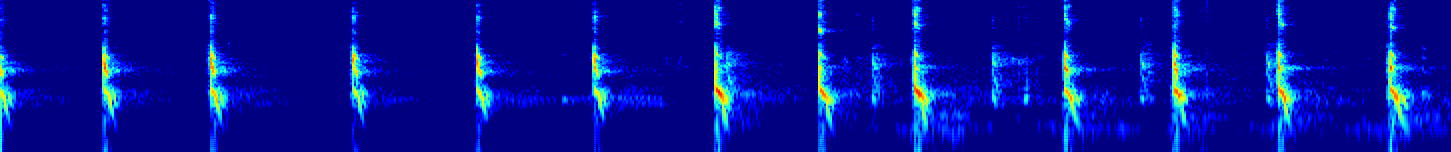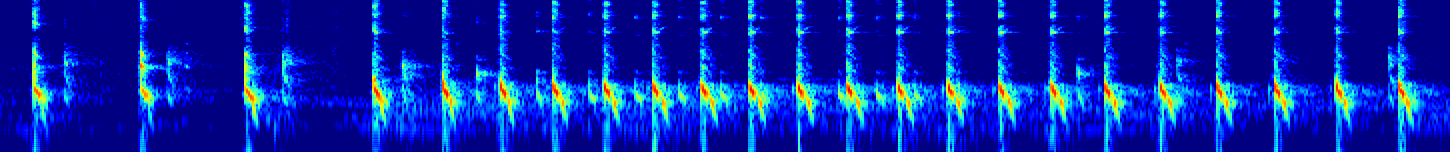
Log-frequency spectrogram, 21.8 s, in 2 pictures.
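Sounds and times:
rail calling: 0.8 - 21.7.

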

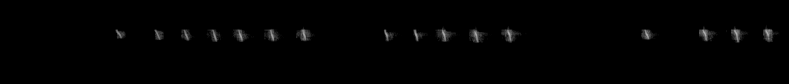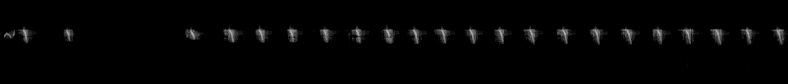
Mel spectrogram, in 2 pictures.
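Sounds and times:
red junglefowl chick peeps: 1.2 - 3.2, 3.8 - 5.3, 6.4 - 8.7, 9.8 - 15.7.

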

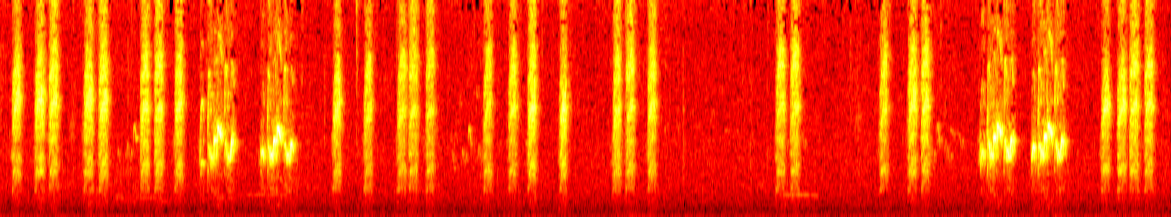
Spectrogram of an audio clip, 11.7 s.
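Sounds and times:
Red-whiskered bulbul chattering: 0.0 - 6.7, 7.7 - 11.6.

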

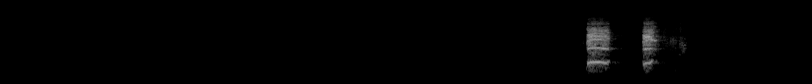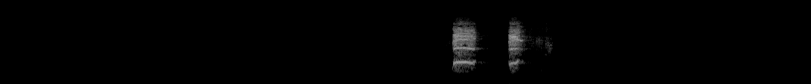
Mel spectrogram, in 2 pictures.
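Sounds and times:
pheasant double squawk: 5.8 - 6.9, 12.6 - 13.7.

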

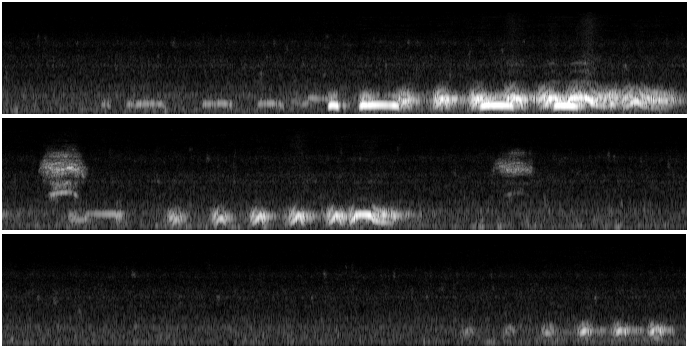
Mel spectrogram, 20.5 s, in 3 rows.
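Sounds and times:
scops owl hooting: 1.2 - 11.0, 11.8 - 12.2, 18.3 - 20.5.

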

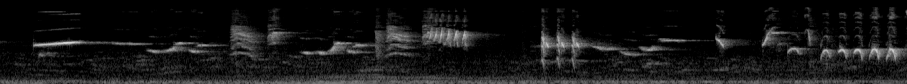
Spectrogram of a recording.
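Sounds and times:
White-rumped shama singing whistles: 0.3 - 3.7, 5.4 - 9.0.

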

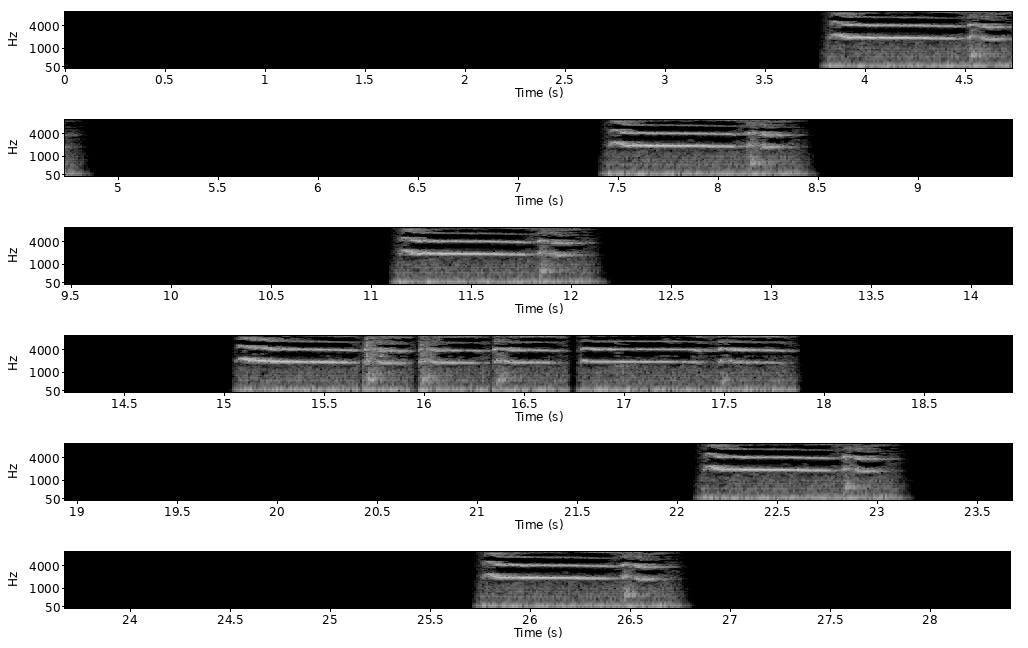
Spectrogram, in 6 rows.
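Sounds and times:
ground squirrel whistled call: 3.8 - 4.8, 7.4 - 8.5, 11.1 - 12.2, 15.1 - 17.9, 22.1 - 23.2, 25.8 - 26.8.

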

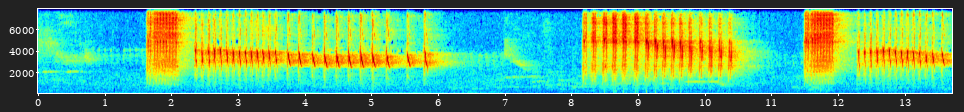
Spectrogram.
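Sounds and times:
bulbul singing: 0.0 - 7.5, 8.1 - 13.7.

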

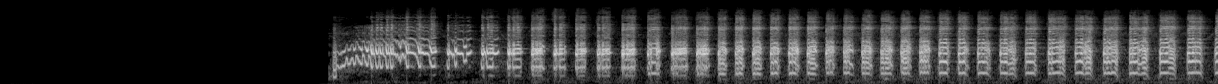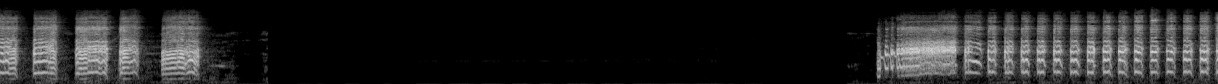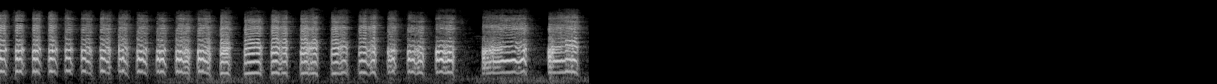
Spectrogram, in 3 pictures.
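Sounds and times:
junglefowl mating call: 3.3 - 14.6, 20.9 - 30.3.

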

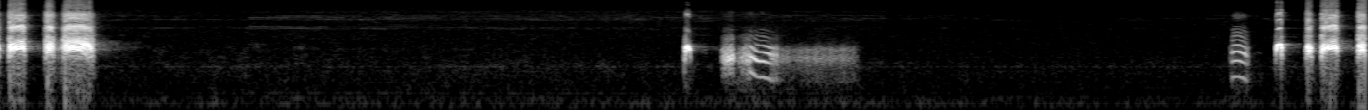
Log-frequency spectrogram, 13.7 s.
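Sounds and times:
partridge calling: 0.0 - 1.2, 6.9 - 8.6, 12.4 - 13.6.

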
